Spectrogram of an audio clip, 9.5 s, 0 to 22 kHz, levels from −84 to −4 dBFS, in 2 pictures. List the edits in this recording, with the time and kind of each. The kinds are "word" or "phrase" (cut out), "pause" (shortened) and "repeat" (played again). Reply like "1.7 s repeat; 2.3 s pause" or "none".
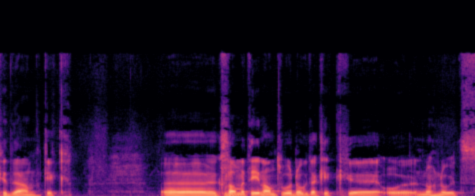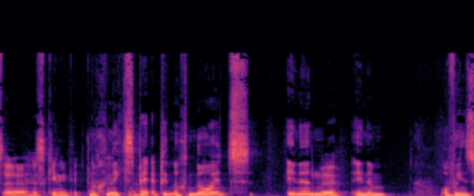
none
